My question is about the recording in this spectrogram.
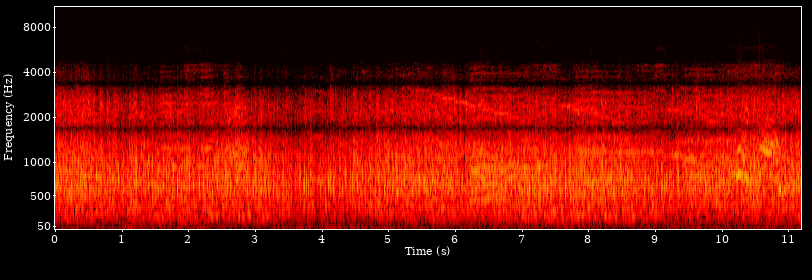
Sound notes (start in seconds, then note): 3.1 horses galloping; 9.0 tense music continues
